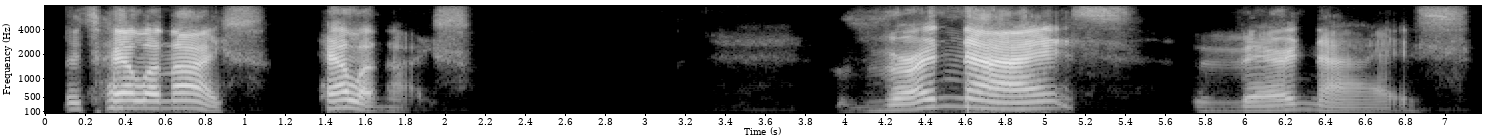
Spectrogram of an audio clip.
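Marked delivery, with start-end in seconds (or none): 4.2-5.5 slow, rising very nice; slow, lilting approval; drawn-out approval. Pretend. Repeats phrase in contrasting voice. 6.0-7.1 slow, low, soft very nice; softly savored, low and slow; hushed approval. Pretend. Repeats phrase in contrasting voice.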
